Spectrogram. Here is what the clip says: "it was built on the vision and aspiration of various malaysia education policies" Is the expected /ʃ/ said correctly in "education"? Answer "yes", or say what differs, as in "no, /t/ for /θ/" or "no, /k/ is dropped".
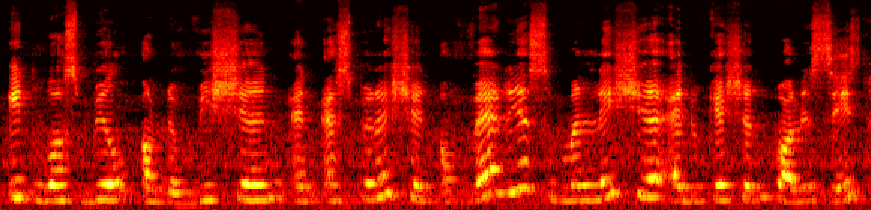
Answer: yes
